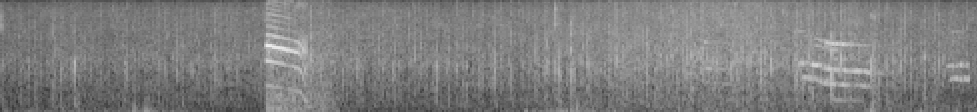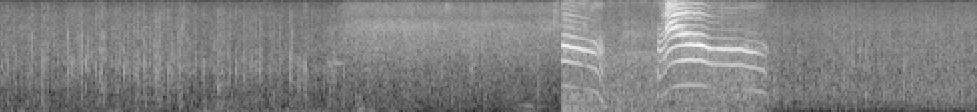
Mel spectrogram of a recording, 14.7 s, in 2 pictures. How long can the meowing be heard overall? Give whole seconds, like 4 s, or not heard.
4 s.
